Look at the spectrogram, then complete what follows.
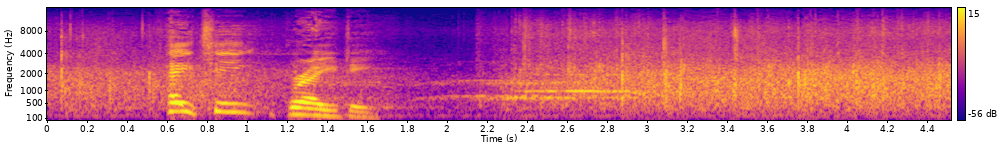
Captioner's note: applause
